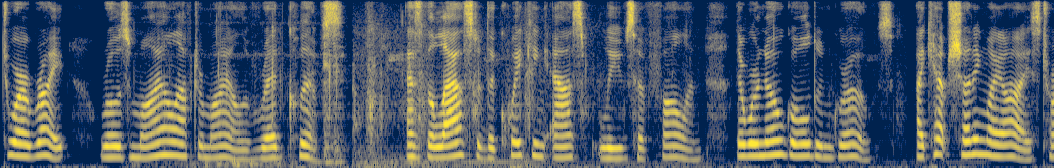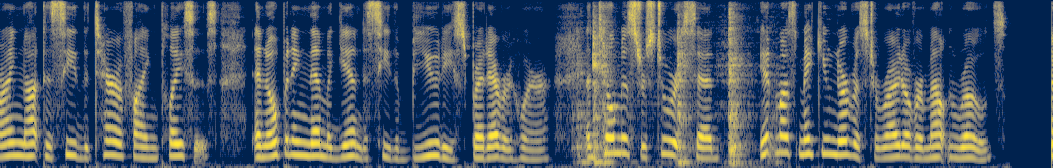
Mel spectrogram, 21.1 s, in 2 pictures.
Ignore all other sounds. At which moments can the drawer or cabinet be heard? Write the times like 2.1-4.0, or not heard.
3.0-4.2, 16.2-18.4.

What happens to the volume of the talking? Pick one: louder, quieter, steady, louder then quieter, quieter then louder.
steady.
